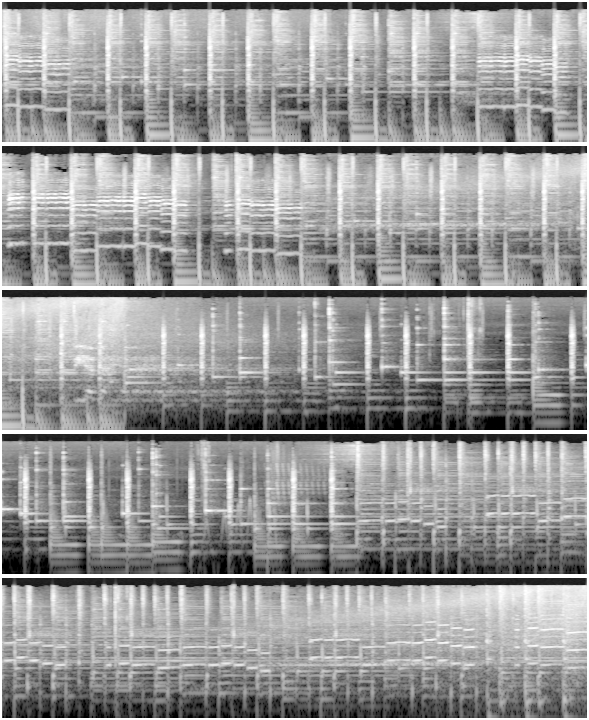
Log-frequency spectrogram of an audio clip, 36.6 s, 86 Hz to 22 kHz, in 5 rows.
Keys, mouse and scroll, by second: 0.6 click, 3.4 Return, 5.5 click, 11.8-12.3 typing, 12.5 Return, 14.1 click, 15.5 click, 17.3 click, 19.1 click, 21.4 click, 22.2 Right, 22.6-23.8 typing, 24.5 Return, 26.5 click, 27.3 click, 28.7 click, 35.1 BackSpace, 36.4-36.5 typing.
